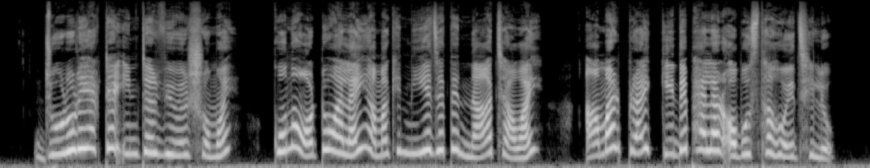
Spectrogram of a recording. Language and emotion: Bengali, sad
